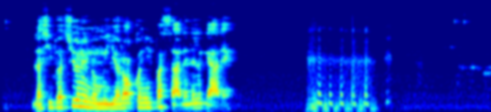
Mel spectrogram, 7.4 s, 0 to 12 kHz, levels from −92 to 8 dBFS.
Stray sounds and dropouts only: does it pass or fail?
fail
